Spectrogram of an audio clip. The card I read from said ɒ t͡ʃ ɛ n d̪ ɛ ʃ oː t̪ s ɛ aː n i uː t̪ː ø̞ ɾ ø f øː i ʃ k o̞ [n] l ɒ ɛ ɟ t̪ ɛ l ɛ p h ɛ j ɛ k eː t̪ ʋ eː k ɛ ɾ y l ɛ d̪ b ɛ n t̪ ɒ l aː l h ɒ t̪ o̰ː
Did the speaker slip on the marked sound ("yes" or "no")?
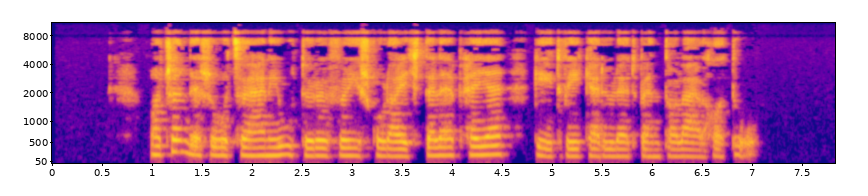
yes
